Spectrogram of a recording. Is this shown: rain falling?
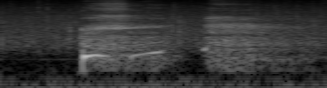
yes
